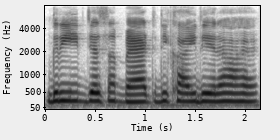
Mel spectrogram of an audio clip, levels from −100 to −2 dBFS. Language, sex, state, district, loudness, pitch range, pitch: Hindi, female, Punjab, Pathankot, -14 LUFS, 230-245 Hz, 235 Hz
